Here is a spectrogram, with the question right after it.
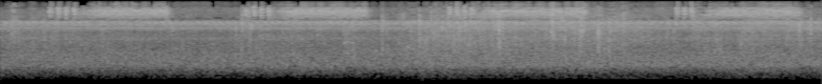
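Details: Meadow crickets in summer keep up a high, even trill with intermittent brighter pulses, and a light breeze rustles in the background.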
